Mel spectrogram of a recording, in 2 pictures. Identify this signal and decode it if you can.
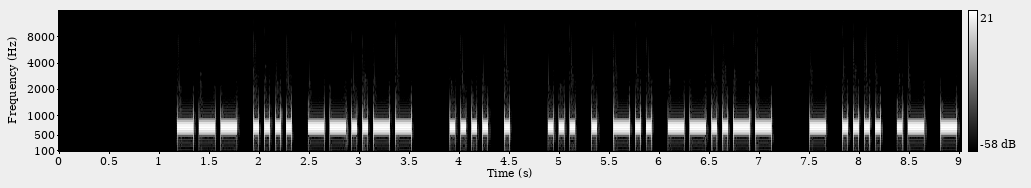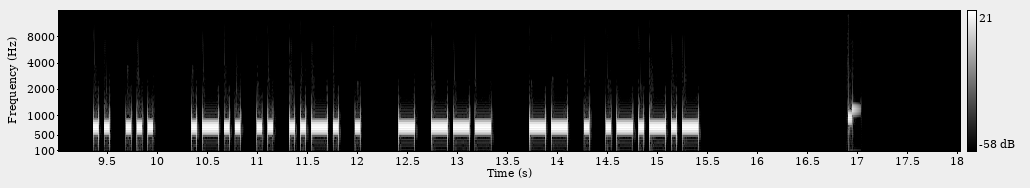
Morse code, heard as a keyed tone, about 22 wpm, 700 Hz. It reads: OH, HE SED, THAT IS LIFE TO ME.
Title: Sentences from Top 500 Words and Abbreviations 22wpm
